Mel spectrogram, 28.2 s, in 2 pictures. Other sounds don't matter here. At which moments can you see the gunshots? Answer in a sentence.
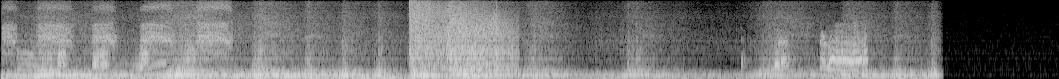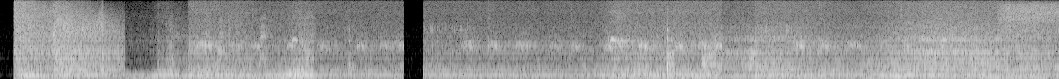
The gunshots can be heard from 5.4 to 7.0 s and from 14.3 to 15.8 s.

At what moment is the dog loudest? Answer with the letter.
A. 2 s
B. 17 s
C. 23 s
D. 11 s
D.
